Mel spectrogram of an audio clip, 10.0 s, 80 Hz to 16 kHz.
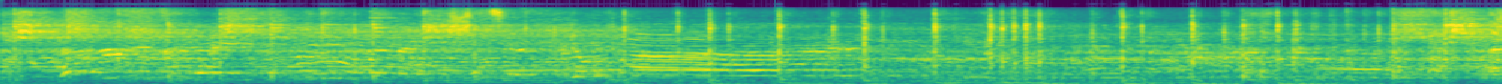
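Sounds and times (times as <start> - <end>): drum and cymbal hits: 0.0 - 10.0
punk rock band playing live: 0.0 - 10.0.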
